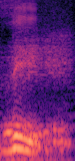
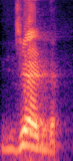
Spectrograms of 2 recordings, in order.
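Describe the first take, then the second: First: The letter is pronounced as zee. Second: The letter is pronounced as zed. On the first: The speaker calls it right. "The right pronunciation is जी" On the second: The speaker calls it wrong. "जेड is a wrong pronunciation"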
